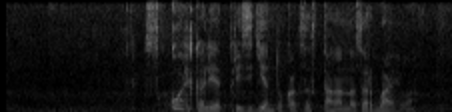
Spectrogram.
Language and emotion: Russian, angry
